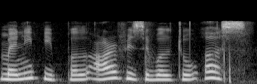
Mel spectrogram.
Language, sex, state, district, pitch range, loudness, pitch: English, female, Assam, Kamrup Metropolitan, 225-265 Hz, -14 LUFS, 235 Hz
